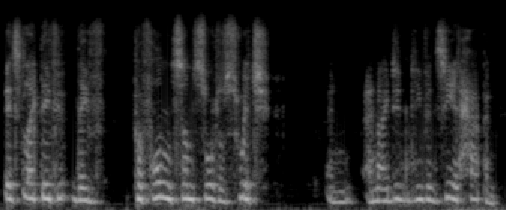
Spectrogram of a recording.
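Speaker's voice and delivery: high, fast, panicked driver voice; flustered cart driver. Acted. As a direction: babble it out, high and rushed.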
